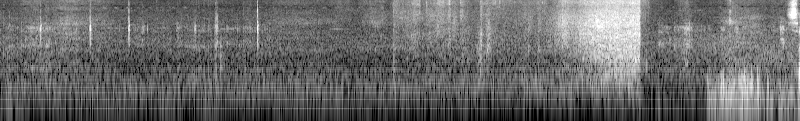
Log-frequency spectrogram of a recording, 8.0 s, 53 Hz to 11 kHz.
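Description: A few faint clicks, then about a second of loud rustling and scraping around six seconds in as a large flexible solar panel (Sunman eArc 355 W) is flipped over on its cardboard box and packing paper.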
